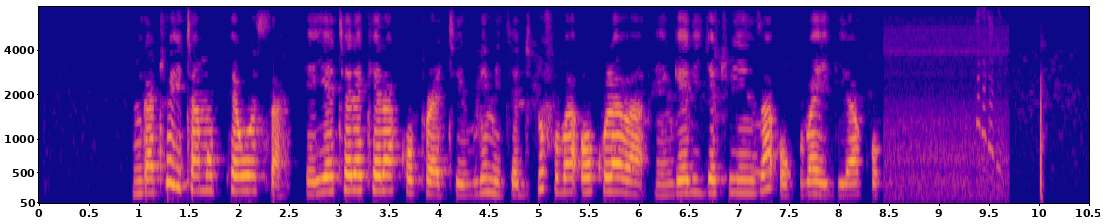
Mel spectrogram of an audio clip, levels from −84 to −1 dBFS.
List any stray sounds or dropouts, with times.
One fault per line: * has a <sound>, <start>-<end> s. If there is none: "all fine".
* has a chirp, 9.4-9.7 s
